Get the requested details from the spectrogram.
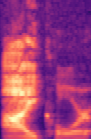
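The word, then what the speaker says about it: ichor: triple chalice I can fill it with magical iore that's pronounced iore okay okay choose your Echo wisely um become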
